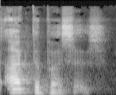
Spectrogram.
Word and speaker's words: octopuses: And for those of you who think I mispronounced the plural of octopus, I didn't. It is octopuses.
